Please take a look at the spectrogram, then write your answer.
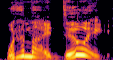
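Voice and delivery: high, loud and slow, mock disbelief at himself; imitating his own stunned self-doubt; retold disbelief. Former player retelling eating cheesesteaks with the coach, high slow disbelief. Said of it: "And I'm going".

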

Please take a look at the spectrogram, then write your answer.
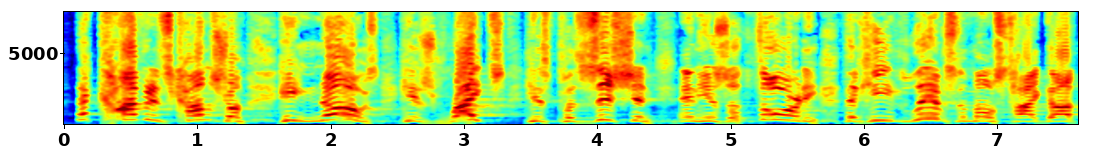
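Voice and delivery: loud, high, shouted sermon; fiery preaching. Acted. Preacher rousing the congregation, shouting. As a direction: preach it out with full force.

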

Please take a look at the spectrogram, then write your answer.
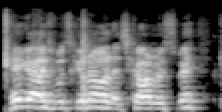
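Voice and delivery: cheerful live-stream opener; upbeat vlog intro. Retold or imitated. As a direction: launch into the stream like a pro host. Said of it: "until I just went".

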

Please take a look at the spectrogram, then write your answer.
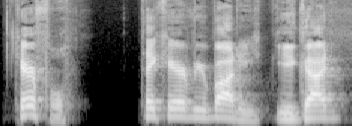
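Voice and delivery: ordinary delivery

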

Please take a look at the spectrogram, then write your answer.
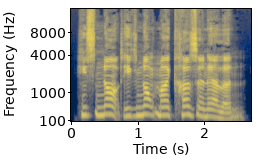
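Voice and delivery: put-on very high, wailing girlish denial; grief-stricken. A narrator's reading. Cathy to Ellen, denying the cousin, distraught. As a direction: protest like a distraught child. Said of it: "gathering fresh grief from reflection".

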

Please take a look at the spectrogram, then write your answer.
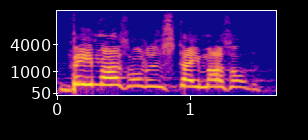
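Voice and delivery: loud, high ringing command; Jesus rebuking the storm with a loud high command. Retold or imitated. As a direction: order the wind to hush. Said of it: "Jesus is saying to this storm".

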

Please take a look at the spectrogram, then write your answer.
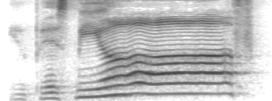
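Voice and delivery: high, drawn-out. Shown as a demonstration. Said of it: "Do you see the difference here".

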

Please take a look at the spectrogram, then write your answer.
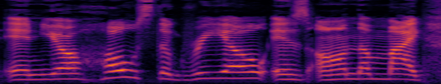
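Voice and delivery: slow, drawn-out show opener; podcast host intro. Acted. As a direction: announce the show like a radio host.

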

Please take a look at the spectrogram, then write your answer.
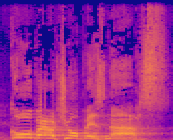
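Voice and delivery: high, loud Barbadian home accent, snapping to end the call; a Barbadian sister ending a phone squabble, dismissive; [name]'s Barbadian accent. Barbadian colleague ends her sister's call, loud, high Barbadian accent. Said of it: "slip into a much, uh, different accent".

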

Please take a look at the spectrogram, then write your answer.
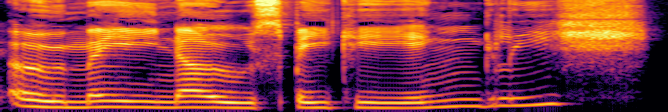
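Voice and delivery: slow, put-on foreigner act; fake broken English. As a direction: play dumb in pidgin. Olaf feigning broken English.

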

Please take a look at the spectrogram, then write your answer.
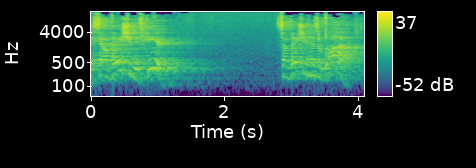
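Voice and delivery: high-pitched acted proclamation; emphatic declaration. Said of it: "And it was emphatic".

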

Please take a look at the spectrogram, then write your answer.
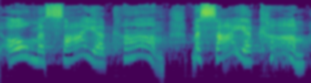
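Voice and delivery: high, loud, slow cry for Messiah; pleading prayer. Retold or imitated. Preacher voicing the people praying for Messiah, loud pleading. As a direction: call out longingly to the Messiah. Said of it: "And the people prayed".

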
